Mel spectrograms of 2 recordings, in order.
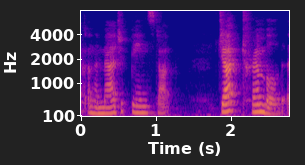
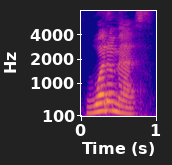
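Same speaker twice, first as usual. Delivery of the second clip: exasperated cry; 8 dB louder, slower than usual. A narrator's reading. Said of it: "cried the big bad wolf".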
